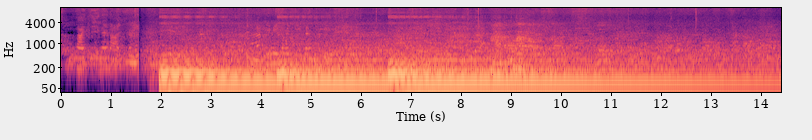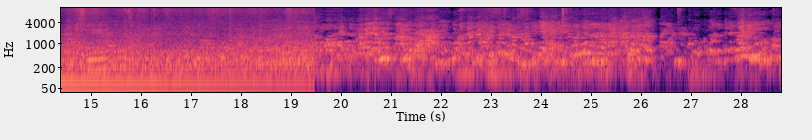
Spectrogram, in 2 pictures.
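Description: A crowd of men and women murmurs and chatters in a large hall.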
